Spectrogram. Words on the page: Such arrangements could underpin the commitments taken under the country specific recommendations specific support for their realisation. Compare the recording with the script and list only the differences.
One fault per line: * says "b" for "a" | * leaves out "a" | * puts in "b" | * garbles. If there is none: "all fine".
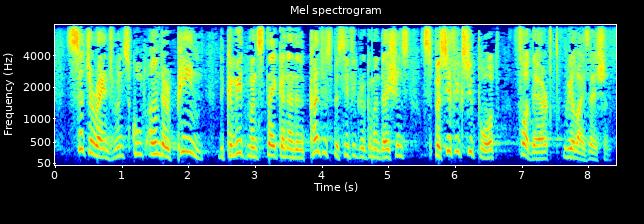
all fine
